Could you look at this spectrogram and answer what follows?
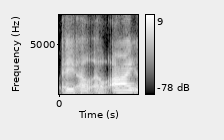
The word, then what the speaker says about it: Alli: So Alli instead of Ally.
